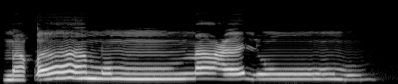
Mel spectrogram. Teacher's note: میم کے بعد میم آ رہی ہے تو لہٰذا یہاں پر ہم نے ادغام کرنا ہے. میم کو میم میں مدغم کر کے پڑھنا ہے کیونکہ دوسری میم پر تشدید آ رہی ہے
